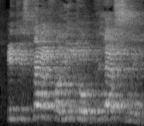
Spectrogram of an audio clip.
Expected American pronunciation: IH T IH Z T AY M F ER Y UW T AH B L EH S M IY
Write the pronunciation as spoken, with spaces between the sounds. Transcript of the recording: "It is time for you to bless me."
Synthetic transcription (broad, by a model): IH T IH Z S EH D F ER Y UW T AH B L EH S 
